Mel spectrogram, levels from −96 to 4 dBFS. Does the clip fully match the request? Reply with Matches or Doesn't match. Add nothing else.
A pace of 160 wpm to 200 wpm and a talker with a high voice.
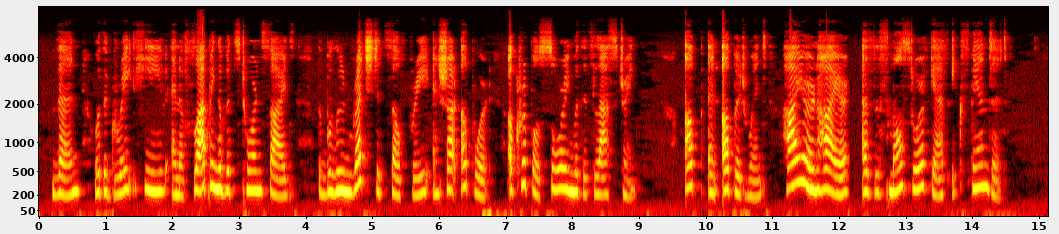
Matches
